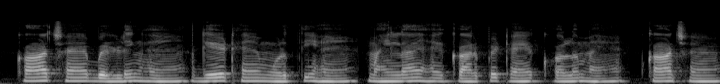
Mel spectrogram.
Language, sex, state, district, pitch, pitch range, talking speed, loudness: Chhattisgarhi, male, Chhattisgarh, Balrampur, 150 Hz, 140-160 Hz, 135 wpm, -25 LUFS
